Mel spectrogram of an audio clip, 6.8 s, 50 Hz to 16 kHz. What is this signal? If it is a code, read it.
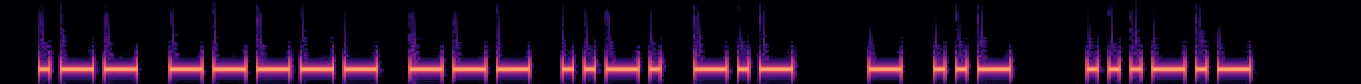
Morse code, heard as a keyed tone, about 22 wpm, 700 Hz. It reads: W0OFK TU <SK>
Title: K1USN SST QSO Practice 22wpm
